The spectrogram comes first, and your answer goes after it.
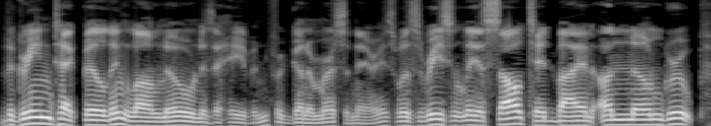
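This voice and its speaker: A man's voice: fairly low pitch, moderate pace, few pauses, darkish tone, no room sound, clean studio sound, natural voice. An actor playing a confident, folksy male radio DJ in a video game, delivering news in suave showman's patter. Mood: confident, slick. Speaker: radio DJ character.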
